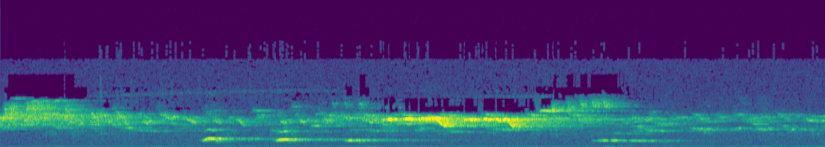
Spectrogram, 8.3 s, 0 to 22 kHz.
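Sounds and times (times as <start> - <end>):
konohazuku scops owl calling: 2.0 - 3.8, 6.0 - 6.8.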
